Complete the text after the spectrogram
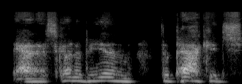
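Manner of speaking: soft, murmured, half-whispered under the breath. Retelling what two people whispered on a recorded jail phone: imitating a whisper. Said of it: "kind of whispering".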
